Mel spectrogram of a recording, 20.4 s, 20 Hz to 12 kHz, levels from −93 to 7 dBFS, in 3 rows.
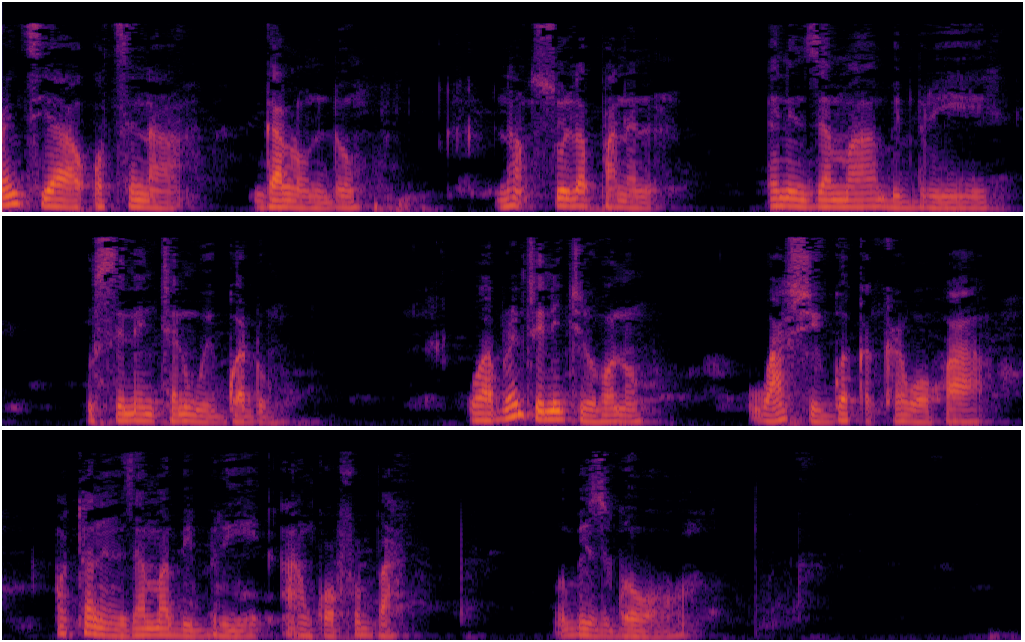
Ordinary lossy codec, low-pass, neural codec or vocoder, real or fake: MP3, 32 kbps; 10.8 kHz; vocoder, 24 kHz, 100 mel bands, Vocos; fake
